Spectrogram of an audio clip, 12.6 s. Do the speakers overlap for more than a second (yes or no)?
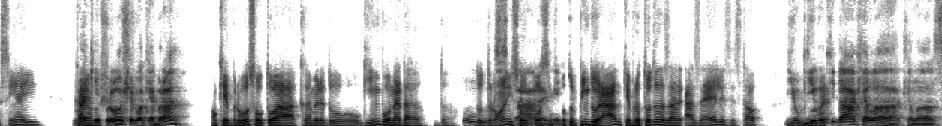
yes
